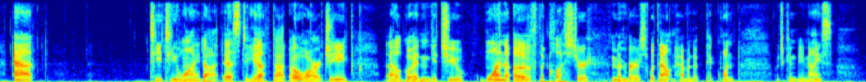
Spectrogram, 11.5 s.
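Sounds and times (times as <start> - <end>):
computer keyboard clicks typing an SSH command: 0.1 - 4.9
speech: 0.2 - 0.5, 2.0 - 11.3.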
